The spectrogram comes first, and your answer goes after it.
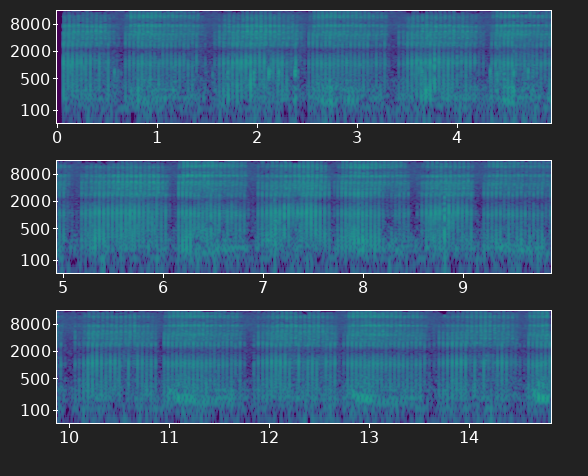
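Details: Domestic cat in Aichi Prefecture, Japan, fast asleep and giving off a snore likened to an old man's, first mistaken for purring; a low buzzing rasp pulses steadily, swelling with each breath about every two seconds.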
